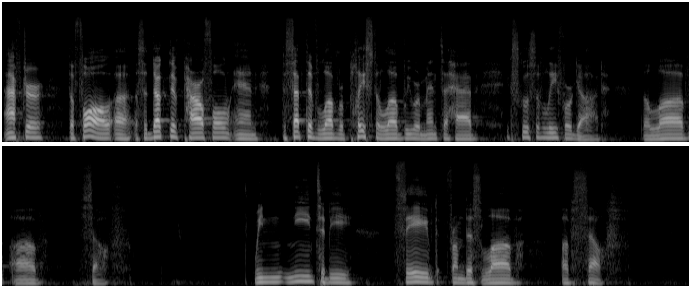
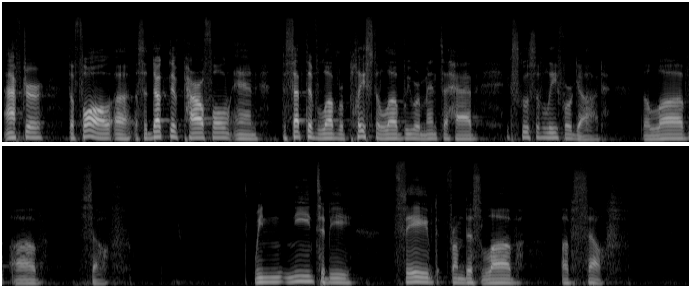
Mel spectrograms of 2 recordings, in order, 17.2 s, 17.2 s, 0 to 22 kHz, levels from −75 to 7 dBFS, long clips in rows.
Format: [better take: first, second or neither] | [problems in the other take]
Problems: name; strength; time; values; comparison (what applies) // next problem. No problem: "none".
neither | none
